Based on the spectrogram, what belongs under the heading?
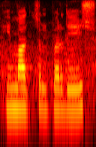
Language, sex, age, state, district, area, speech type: Punjabi, female, 30-45, Punjab, Mansa, rural, spontaneous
